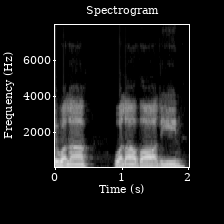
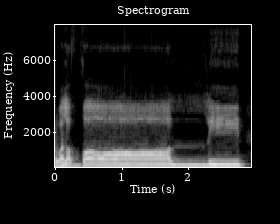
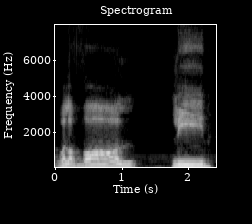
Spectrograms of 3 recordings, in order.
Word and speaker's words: الضالين: So it's ولا الضالين. So they should a little bit stay there. Waladdallin. It's not a single lam, it's double lam. Waladdallin.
